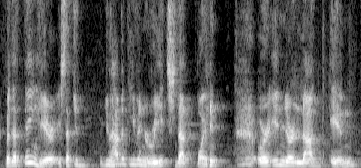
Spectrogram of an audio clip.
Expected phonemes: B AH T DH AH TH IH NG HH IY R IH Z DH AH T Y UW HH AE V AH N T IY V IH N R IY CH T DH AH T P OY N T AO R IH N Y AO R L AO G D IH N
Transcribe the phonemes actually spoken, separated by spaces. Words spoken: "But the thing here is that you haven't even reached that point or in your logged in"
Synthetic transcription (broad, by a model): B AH T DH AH TH IH NG HH IY R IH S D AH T Y UW HH AE V AH N T IY V IH N R IY CH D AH T P OY N T AO R IH N Y AO R L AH G IH N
